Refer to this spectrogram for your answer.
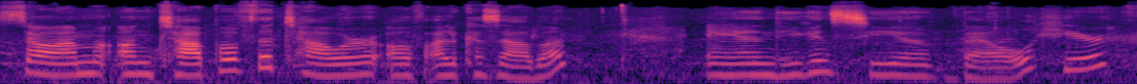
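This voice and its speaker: Fairly slow speech in a Russian accent. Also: woman, medium pitch for a woman, ordinary pitch variation. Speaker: language teacher and travel vlogger. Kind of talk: travel vlog narration. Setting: outdoors.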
